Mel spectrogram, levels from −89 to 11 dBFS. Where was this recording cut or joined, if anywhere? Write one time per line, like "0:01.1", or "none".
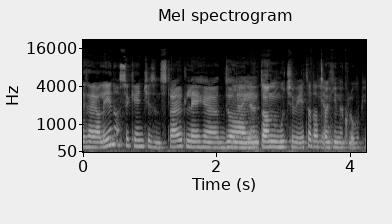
0:02.6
